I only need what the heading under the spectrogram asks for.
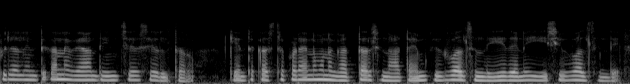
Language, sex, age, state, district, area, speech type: Telugu, female, 30-45, Telangana, Hanamkonda, rural, spontaneous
